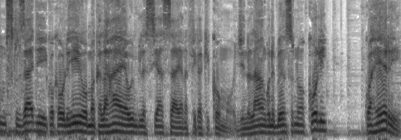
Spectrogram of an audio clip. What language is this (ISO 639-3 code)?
swa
